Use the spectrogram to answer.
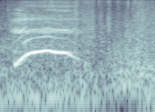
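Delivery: high startled gasp; frightened gasp. Real, not acted. Player spotting the creature, gasping in real fright. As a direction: gasp as if the thing just lunged. Monster appears in horror game.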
